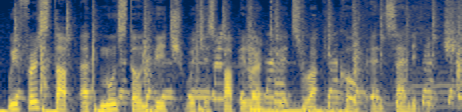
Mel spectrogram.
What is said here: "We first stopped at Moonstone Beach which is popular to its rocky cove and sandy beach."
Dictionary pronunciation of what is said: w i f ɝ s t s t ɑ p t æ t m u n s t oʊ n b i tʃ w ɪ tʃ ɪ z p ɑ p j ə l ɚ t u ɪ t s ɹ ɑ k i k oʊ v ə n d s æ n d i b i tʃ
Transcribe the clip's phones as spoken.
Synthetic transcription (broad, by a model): w i f ɝ s t s t ɑ p t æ t m u n s t oʊ n b i tʃ w ɪ tʃ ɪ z p ɑ p j ə l ɚ t u ɪ t s ɹ ɑ k i k oʊ p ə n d s æ n d i b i tʃ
